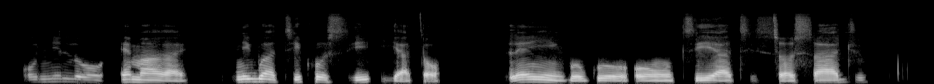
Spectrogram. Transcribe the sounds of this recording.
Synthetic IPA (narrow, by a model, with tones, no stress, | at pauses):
o˧nĩ˦lo˧ɛ˧mã˧ɾa˨i˨ | nĩ˦ɡ͡ba˦˨ti˨˦kʰo˦˨si˨˦i˦˨ja˨tɔ˨ | lɛ˨˦j̃ĩ˦˨ɡ͡bo˨ɡ͡bo˧o˧hũ˧ti˨˦a˧tʰi˧sɔ˨sa˦d͡ʒu˦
